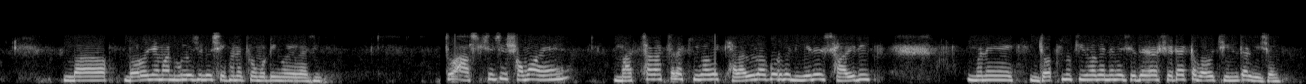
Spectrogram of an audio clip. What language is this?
Bangla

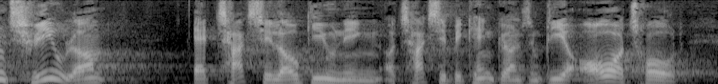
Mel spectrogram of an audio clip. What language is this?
Danish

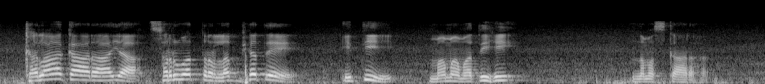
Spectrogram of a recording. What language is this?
Sanskrit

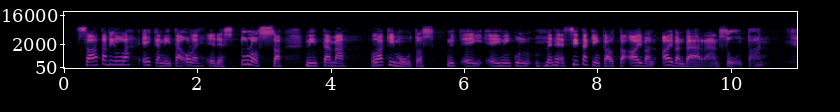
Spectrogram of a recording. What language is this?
Finnish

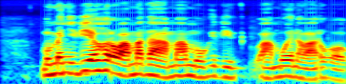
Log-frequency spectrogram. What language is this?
Kikuyu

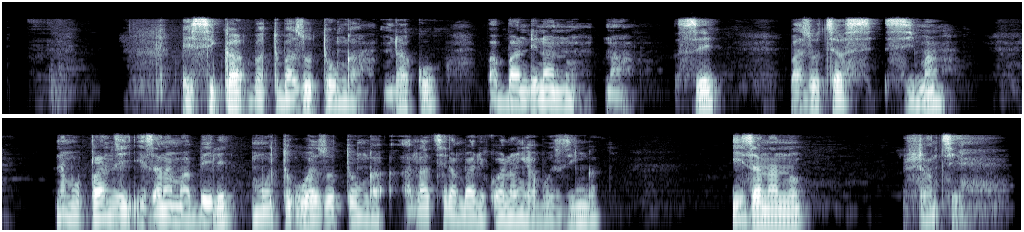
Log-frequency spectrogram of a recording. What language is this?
Lingala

